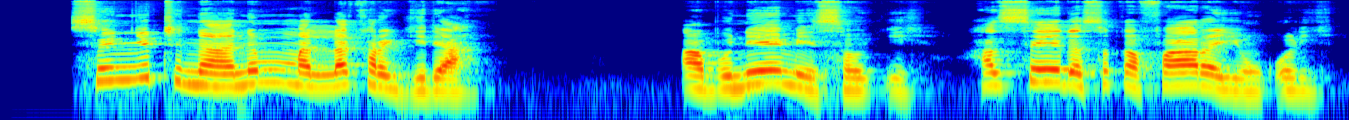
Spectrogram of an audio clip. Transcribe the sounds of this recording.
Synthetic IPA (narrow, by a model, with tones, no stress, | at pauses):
sʊ˦ɲji˦tʊ˨naː˨nɪ˦mːɐ˨lːɐ˦kɐ˨rɡʲɪ˦daː˦ | ʔa˨bu˨neː˦meː˨sa˦wkʲʼiː˦ | ha˦rse˦jda˨sʊ˦ka˨ɸaː˦ɽa˨jʊ˨ŋkʷʼʊ˦ɽiː˦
